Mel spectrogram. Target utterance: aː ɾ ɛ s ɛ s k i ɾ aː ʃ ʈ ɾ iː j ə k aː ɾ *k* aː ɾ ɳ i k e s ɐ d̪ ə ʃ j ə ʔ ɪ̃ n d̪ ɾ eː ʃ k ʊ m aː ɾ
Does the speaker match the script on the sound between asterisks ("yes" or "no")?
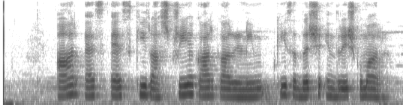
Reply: yes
